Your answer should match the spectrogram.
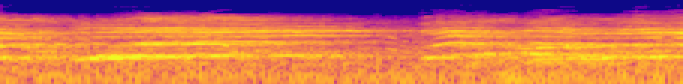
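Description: Several young children's voices in unison through a stage microphone and hall speakers, reciting a rhyme in drawn-out phrases.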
